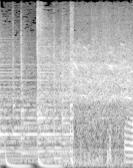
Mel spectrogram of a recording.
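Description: Background music with a pulsing beat cuts off about halfway through; then a flock of gulls starts calling, a few short calls near the end.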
